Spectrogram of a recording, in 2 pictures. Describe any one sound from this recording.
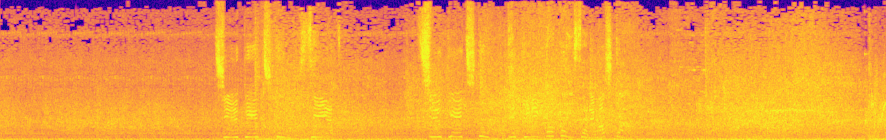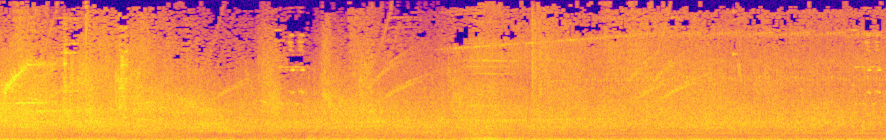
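A heavy engine roars steadily throughout.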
